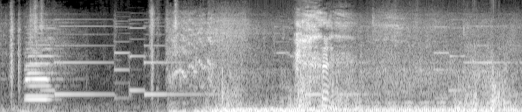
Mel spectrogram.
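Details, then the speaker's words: Pickup truck: short run of stepped electronic beeps over background noise, security alarm warning after the door was unlocked. "Oh, my car truck is going to start beeping at me."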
